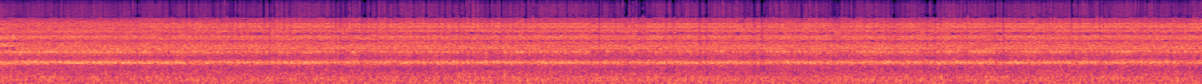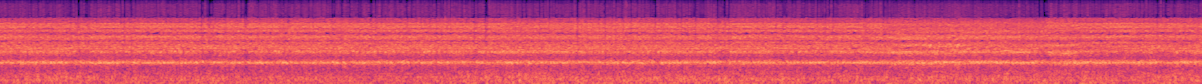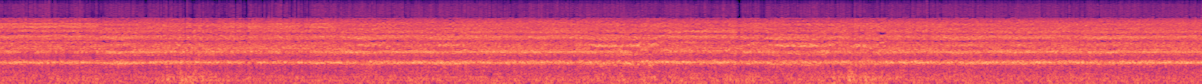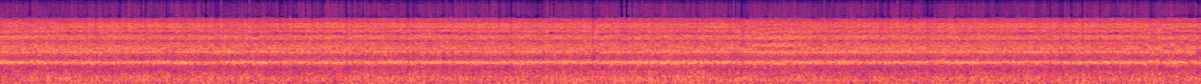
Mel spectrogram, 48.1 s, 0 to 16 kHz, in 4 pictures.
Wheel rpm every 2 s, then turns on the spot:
230, 230, 230, 230, 230, 240, 230, 230, 230, 230, 230, 220, 230, 230, 230, 230, 220, 230, 230, 230, 230, 230, 230, 230.
none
